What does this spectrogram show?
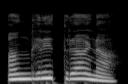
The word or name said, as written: ಅಂಘ್ರಿತ್ರಾಣ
